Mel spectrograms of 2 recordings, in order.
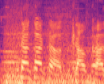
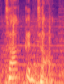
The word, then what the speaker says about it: taka-tak: This place has it all, from modern comfort foods to more adventurous options, including something they call taka tak.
